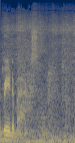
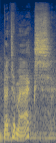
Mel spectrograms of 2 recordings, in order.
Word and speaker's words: Betamax: Some people pronounce it Betamax. Others will pronounce it Betamax because, hey, when you've got two vowels together, you get normally the long sound. So Betamax may be the actual way to pronounce it. But I call it Betamax.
